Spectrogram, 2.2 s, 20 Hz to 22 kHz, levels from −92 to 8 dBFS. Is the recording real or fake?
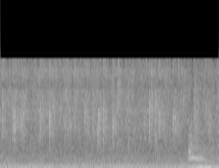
fake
